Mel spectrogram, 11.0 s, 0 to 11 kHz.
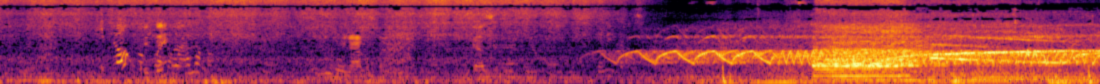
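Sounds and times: fire truck siren wailing: 0:06.1 - 0:11.0
air horn blast: 0:08.1 - 0:09.5.

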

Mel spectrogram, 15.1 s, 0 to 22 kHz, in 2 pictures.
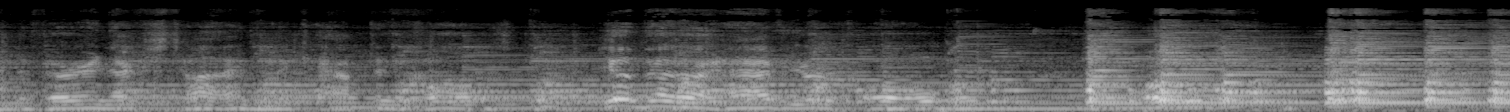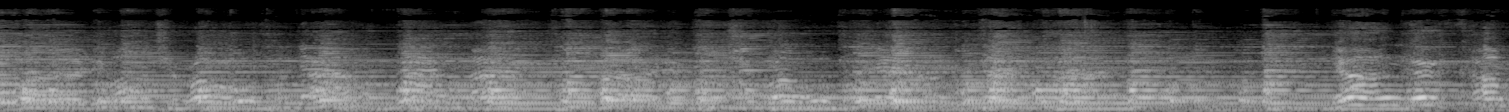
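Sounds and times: men singing: 0:00.0 - 0:06.6, 0:07.4 - 0:15.0
acoustic guitar: 0:00.0 - 0:15.0
banjo: 0:00.0 - 0:15.0.

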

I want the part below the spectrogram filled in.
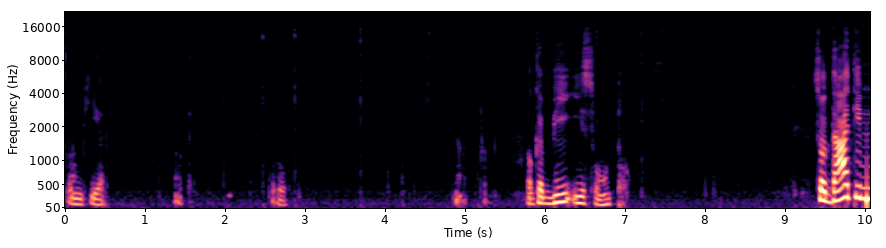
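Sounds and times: stylus tapping and scratching on tablet: 0:00.4 - 0:05.5, 0:06.5 - 0:08.9.

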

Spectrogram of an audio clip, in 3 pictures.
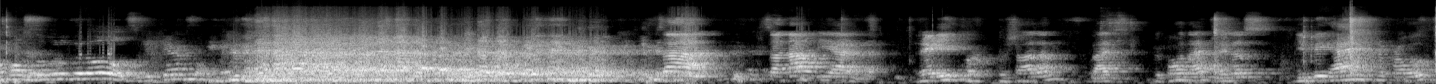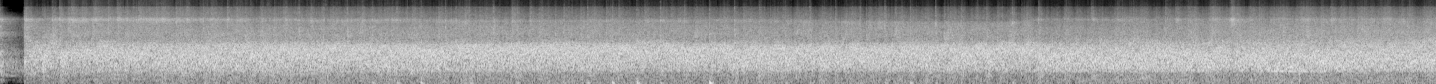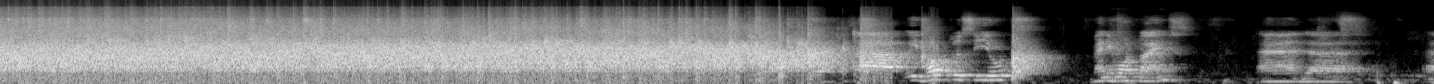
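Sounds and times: audience applauding: 0:14.4 - 0:37.6.

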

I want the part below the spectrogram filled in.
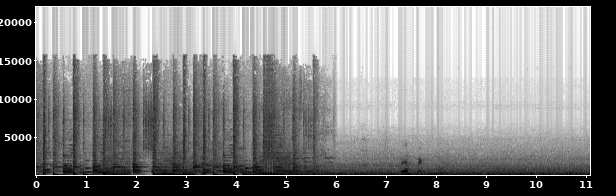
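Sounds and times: engine and tyres rumbling: 0:05.6 - 0:11.0.

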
